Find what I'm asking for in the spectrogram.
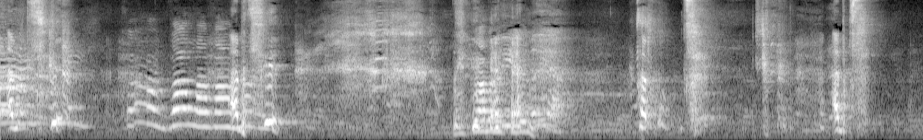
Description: Baby sneezing after adult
